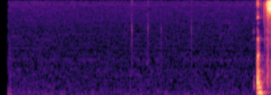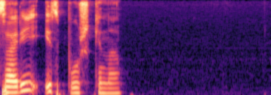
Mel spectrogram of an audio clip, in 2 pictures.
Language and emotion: Russian, neutral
